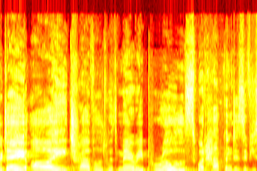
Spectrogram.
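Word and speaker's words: Perolz: do you know um have you ever heard of Mary paroles and your woman says I don't think that's how you pronounce that p r o p e r o l z and I said oh no no it is so we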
